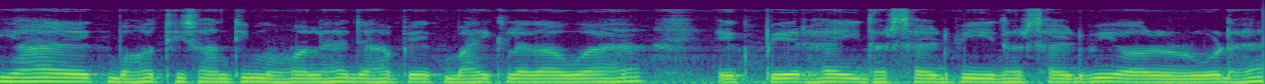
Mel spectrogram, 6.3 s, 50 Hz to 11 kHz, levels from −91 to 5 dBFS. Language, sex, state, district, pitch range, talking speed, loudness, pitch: Hindi, male, Bihar, West Champaran, 130-140 Hz, 245 wpm, -12 LUFS, 135 Hz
